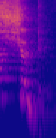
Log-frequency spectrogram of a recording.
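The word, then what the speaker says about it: should: जैसे हमारे पास शुड जब भी किसी भी लफ्ज से पहले ए या यू आ जाए तो वहां पे एल क्या रहते हैं silent L will रिमन silent the letter L कैन नॉट be pronounced we can write but वी कैन not pronounce it जैसे शुड शुड यूं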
